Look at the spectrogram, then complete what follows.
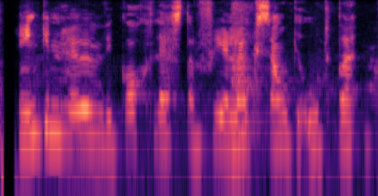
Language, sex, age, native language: Icelandic, male, 11, Polish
